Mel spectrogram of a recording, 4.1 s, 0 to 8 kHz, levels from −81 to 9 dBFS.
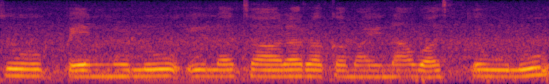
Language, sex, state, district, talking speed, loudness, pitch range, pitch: Telugu, female, Andhra Pradesh, Sri Satya Sai, 70 wpm, -15 LUFS, 185-195 Hz, 190 Hz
